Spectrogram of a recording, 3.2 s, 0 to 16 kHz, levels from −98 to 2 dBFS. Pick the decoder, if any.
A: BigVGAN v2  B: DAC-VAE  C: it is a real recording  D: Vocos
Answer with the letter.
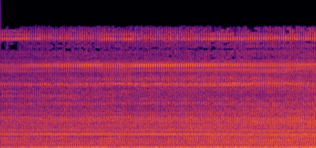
C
